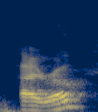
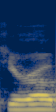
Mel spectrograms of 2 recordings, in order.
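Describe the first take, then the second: First: The first syllable sounds like "high". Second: The first syllable sounds like "here". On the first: The speaker calls it right. "it's actually Hyro, as in hieroglyphic" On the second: The speaker calls it wrong. "sometimes people pronounce it hero"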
